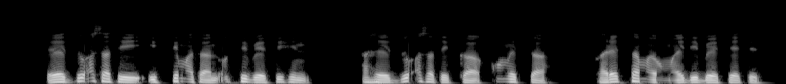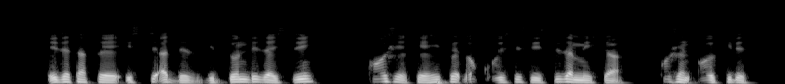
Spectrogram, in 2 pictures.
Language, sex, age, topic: Gamo, male, 18-24, government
